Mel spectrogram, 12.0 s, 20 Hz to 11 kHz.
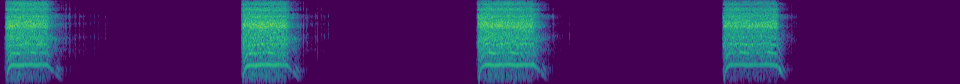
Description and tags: Straight die grinder - Atlas Copco g2412 - Start 4
Atlas Copco g2412 straight die grinder started four times.
4bar, atlas-copco, crafts, labor, pneumatic-tools, work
